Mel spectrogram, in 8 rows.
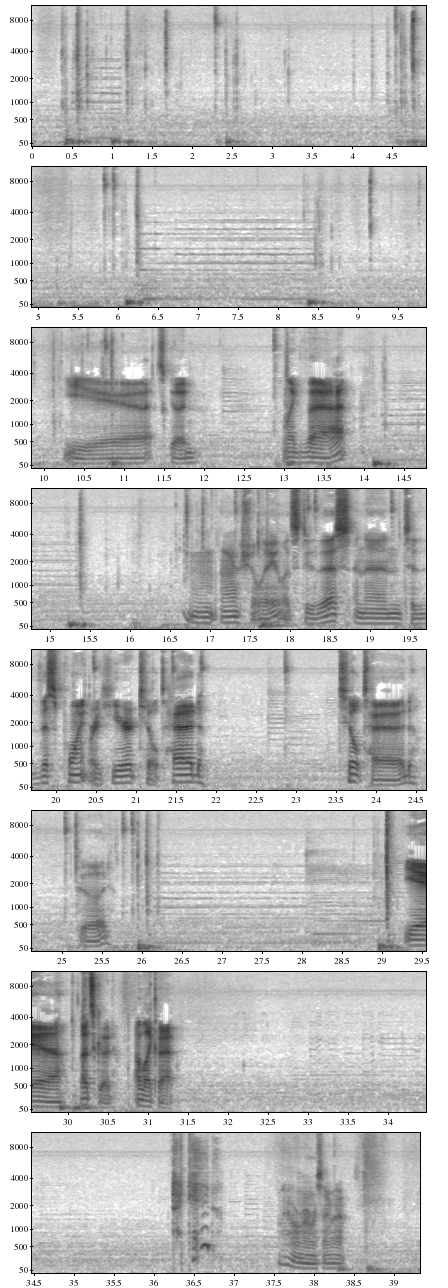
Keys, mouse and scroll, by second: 0.4 space, 1.0 space, 2.2-4.6 drag, 5.9-8.5 drag, 6.1 space, 8.5 space, 10.7-12.9 drag, 15.3 space, 16.0-17.3 scroll up 12, 17.3 right click, 17.3-17.6 scroll up 1, 17.6 g, 18.7 click, 20.4-21.5 drag, 21.8-22.9 drag, 23.8-25.1 drag, 25.8 click, 26.1 space, 29.0 space, 33.4 ctrl+s.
